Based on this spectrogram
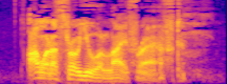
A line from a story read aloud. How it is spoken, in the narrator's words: he said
